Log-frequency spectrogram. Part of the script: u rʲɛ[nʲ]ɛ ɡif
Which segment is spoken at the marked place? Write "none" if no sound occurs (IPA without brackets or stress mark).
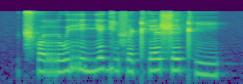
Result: nʲ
